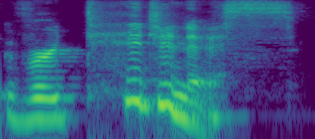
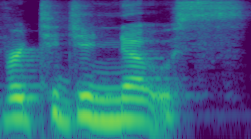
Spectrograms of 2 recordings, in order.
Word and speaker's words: vertiginous: luxurious okay the next word is can you pronounce this word this is vertiginous vertiginous be careful of this ending so um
